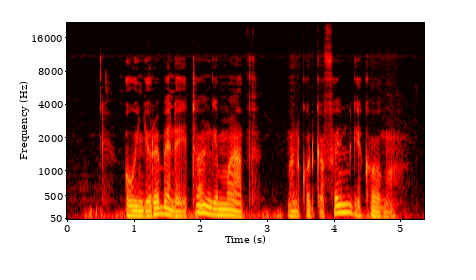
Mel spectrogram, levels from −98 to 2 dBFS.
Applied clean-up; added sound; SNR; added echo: none; none; none; none.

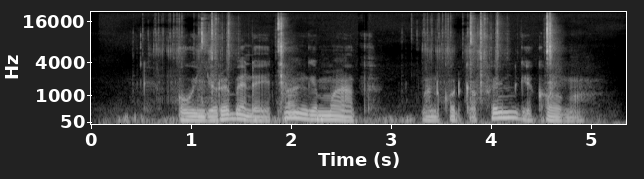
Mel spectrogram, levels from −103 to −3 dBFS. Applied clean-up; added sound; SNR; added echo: neural mask model Resemble Enhance denoiser.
